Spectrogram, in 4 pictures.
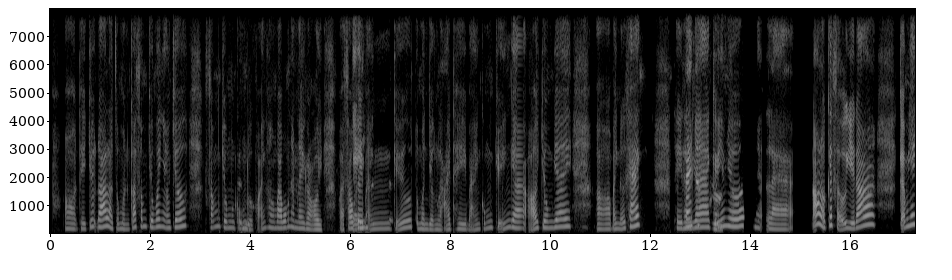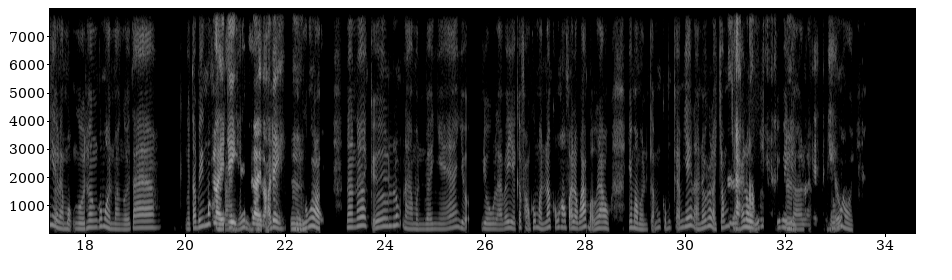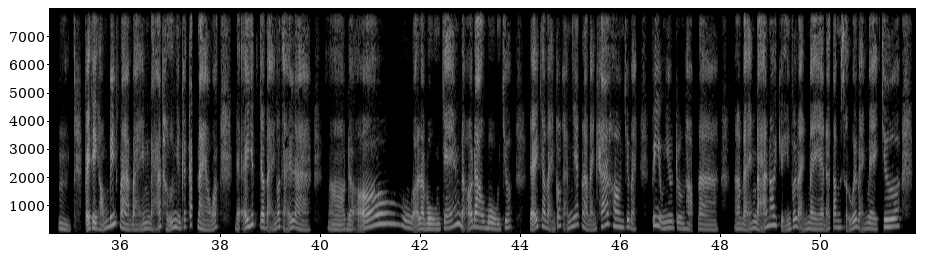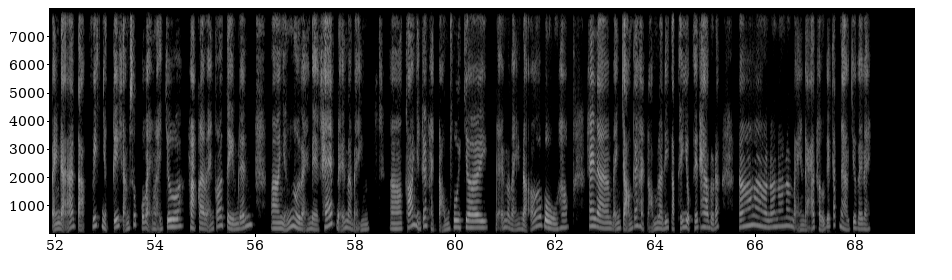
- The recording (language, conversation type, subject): Vietnamese, advice, Sau khi chia tay, làm sao bạn có thể bớt hoang mang và tìm lại cảm giác mình là ai?
- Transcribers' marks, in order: tapping; other background noise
